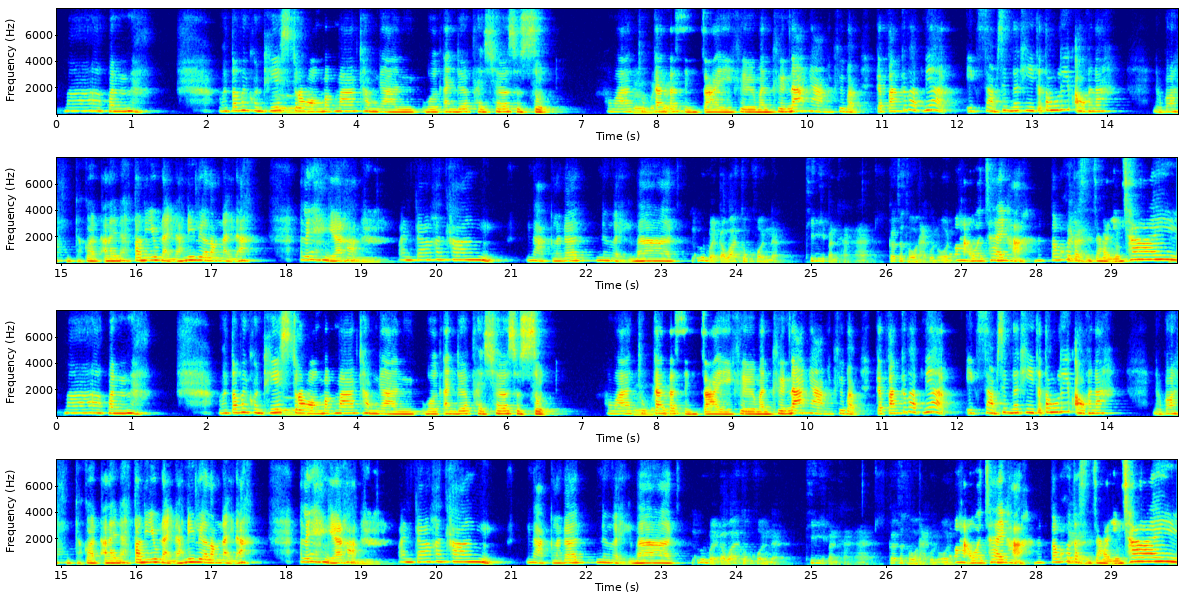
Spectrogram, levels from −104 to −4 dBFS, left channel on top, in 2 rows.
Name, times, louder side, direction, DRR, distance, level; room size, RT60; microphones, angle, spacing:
voice 1, 0.1-1.2 1.6-6.6 7.3-11.9 12.1-14.1 14.6-17.6 17.9-20.8 21.2-23.2 26.9-29.8, right 3 dB, 25° right, 12 dB, 0.4 m, -28 dB
voice 2, 2.8-3.4 7.7-8.4 18.7-19.3 23.5-24.6 24.9-27.0 28.4-29.2, left 1 dB, 35° left, 3 dB, 1.0 m, -38 dB
8.0 x 6.9 x 7.7 m, 0.62 s
head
